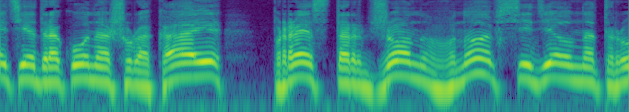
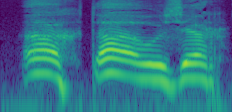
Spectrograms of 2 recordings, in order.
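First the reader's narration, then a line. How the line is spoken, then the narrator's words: Sighing. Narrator (Russian): вздохнул он наконец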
